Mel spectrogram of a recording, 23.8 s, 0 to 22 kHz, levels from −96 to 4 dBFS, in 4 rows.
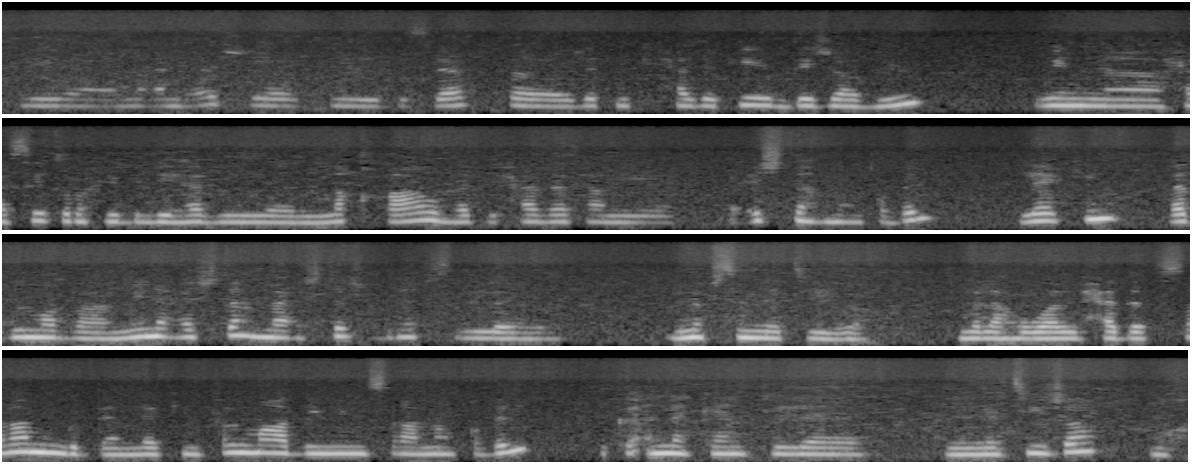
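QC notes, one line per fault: throughout: noise suppressor artifacts. The suppressor cuts the room noise, which sits about 11 dB below the speech, by about 18 dB between phrases, so it rises and falls under speech.
0.02–4.38 s, 5.81–7.04 s, 7.74–16.68 s, 17.28–23.75 s: speech cut by the noise suppressor. Soft consonants and quiet endings are mistaken for noise and pulled down by about 17 to 22 dB, so they sound swallowed. In all, several seconds of speech are affected.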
